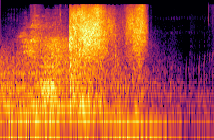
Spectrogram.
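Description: A magic spell whooshes and crackles in a game.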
